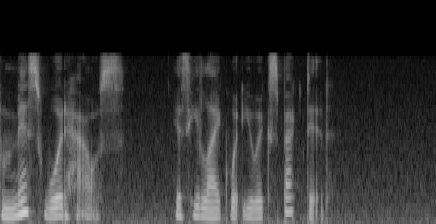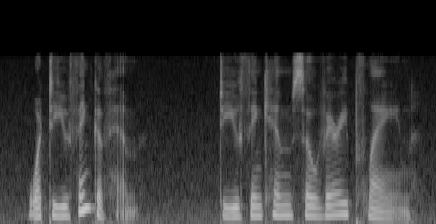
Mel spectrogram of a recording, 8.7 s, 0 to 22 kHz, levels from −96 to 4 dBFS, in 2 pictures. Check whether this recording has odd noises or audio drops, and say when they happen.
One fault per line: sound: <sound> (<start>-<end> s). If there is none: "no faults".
no faults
